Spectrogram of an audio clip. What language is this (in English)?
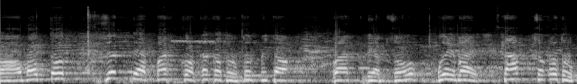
Vietnamese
